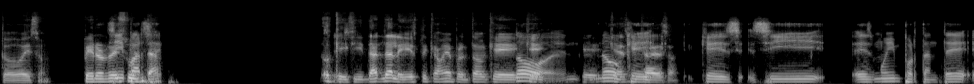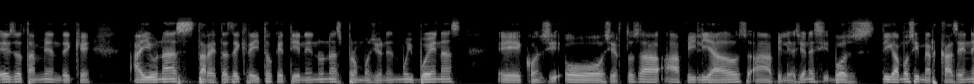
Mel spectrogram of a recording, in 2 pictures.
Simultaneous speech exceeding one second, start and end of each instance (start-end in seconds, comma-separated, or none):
5.1-6.6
